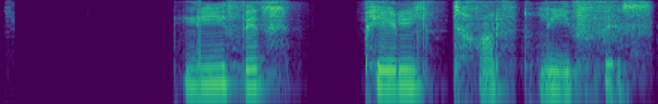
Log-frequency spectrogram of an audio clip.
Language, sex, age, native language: Icelandic, female, 6, Icelandic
